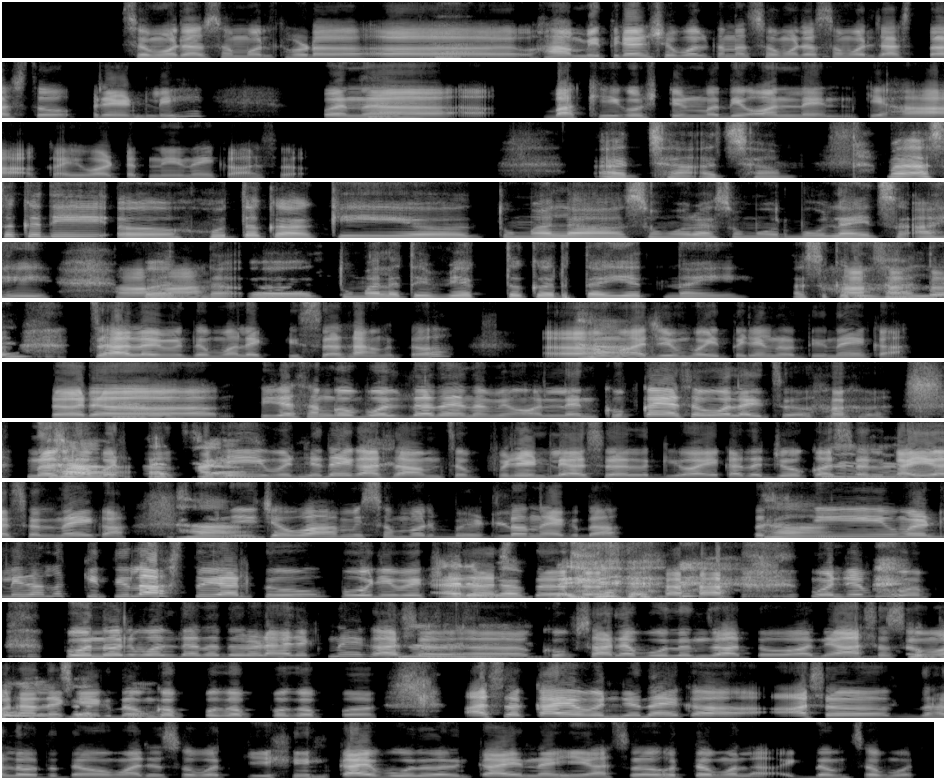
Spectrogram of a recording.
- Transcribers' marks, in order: drawn out: "अ"; tapping; laughing while speaking: "हाहाहा! चालेल मी तुम्हाला एक"; other background noise; laughing while speaking: "तिच्यासंग बोलतांना आहे ना, मी … असेल, नाही का"; chuckle; laughing while speaking: "हां. अच्छा"; other noise; laughing while speaking: "किती लाजतो यार तू पोरीपेक्षा … मला एकदम समोर"; laughing while speaking: "अरे बापरे!"; laugh
- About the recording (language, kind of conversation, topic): Marathi, podcast, ऑनलाईन आणि समोरासमोरच्या संवादातला फरक तुम्हाला कसा जाणवतो?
